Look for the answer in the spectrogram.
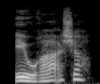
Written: eurasier

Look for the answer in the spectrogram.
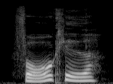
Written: fåreklæder

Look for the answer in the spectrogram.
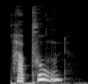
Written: harpun

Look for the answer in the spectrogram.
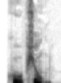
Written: korruption

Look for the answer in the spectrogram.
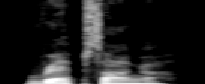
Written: rapsanger

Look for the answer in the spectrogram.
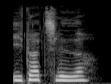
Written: idrætsleder

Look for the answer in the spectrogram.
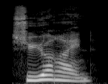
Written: syreregn

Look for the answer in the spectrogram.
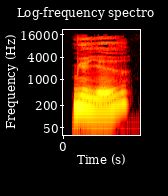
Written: myriade

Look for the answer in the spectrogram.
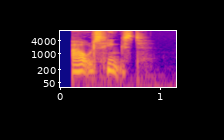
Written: avlshingst

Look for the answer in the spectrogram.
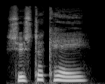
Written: søsterkage

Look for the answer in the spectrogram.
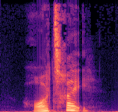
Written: råtræ

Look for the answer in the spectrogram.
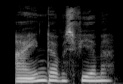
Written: ejendomsfirma

